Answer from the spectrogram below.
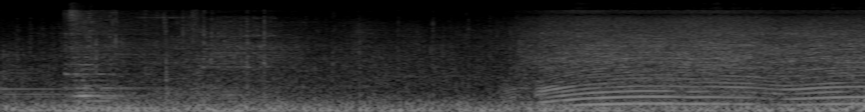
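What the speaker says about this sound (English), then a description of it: "And then let's chainsaw this." A chainsaw in the video game Satisfactory revs up to cut, its rising, warbling engine tone starting partway through and running loud and steady over a dull background hum to the end.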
